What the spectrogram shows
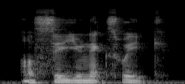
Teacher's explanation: in that sentence i didn't pronounce the t in next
